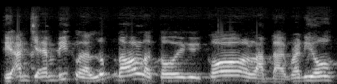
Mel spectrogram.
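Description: Man, high bright voice, excitable storyteller, picked up from a distance. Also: normal speed. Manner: excitable, acts out shouting quotes. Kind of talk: animated personal storytelling.

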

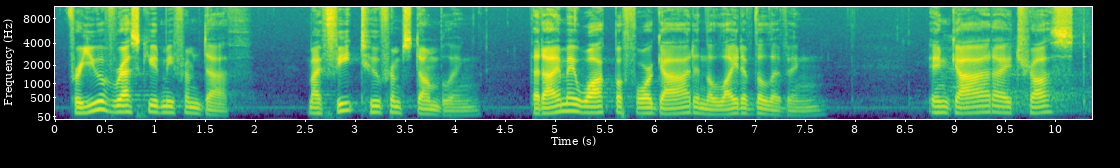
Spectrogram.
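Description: A male lector reads scripture and leads a psalm at an unhurried, solemn pace. His voice has a middling pitch for a man. A cathedral echo follows each phrase, a long reverb rolling through the large church. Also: fairly bright tone. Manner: measured, solemn reading. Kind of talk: liturgical reading and psalm.

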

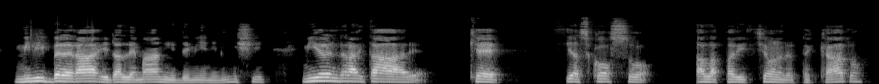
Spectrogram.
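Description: A man with a lowish voice reads scripture aloud. His delivery is slow, measured and devout, an amateur reader who now and then stumbles and restarts a word. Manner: slow, measured, reverent reading with occasional stumbles. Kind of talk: devotional scripture reading.

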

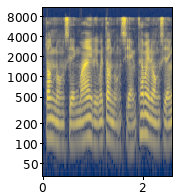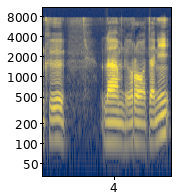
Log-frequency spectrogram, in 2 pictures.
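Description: A man with a low, smooth, resonant voice leads a recitation lesson. He speaks in a level, even tone, reciting each phrase and then breaking it down patiently. The audio is slightly dull and lo-fi. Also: fast. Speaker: Quran reading teacher.

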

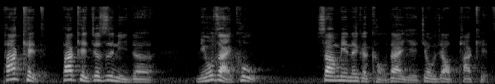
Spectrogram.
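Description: A man's voice: medium pitch, sing-song, normal speed, a bit bright, breathy edge. A middle-aged man teaching a stagecraft class, quizzing his students, cracking jokes and dropping English terms into the lecture.

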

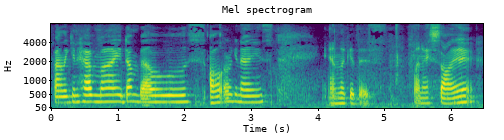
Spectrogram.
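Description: This home fitness vlogger, a young woman, chats to viewers about a product in an easygoing, upbeat review filmed in her bright living room. Her voice sits on the high side, steady and a little slow with vocal fry, over slight background noise.

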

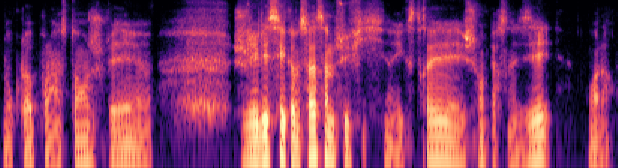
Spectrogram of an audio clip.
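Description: Male tutorial host, low-pitched, halting delivery with fillers, dry close-miked sound. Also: no echo. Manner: hesitant, many "heu" fillers and restarts. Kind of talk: screen-recorded software tutorial.

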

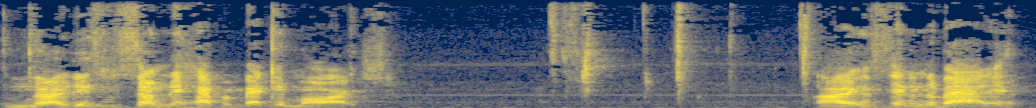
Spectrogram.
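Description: A man with a husky voice, chatting casually and emphatically as he eats crunchy fried chicken, often pausing and humming between bites. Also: a little high, big pitch swings, a bit bright. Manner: eating crunchy fried chicken while talking, with pauses and mm-hums; sassy, emphatic, repeats phrases for emphasis. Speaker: mukbang host. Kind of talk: casual chat while eating. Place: indoors in front of a green backdrop at a table of food.

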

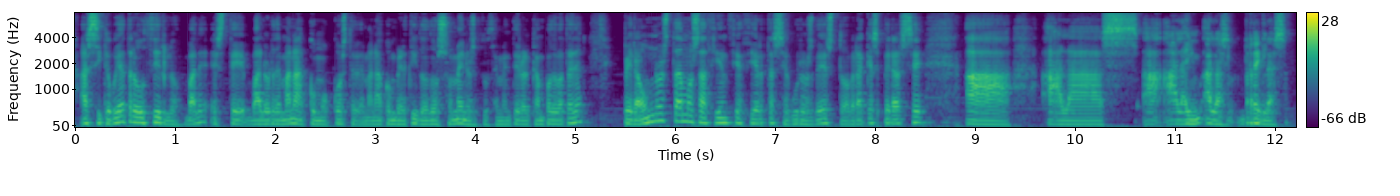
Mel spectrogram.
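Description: A man talking casually through card previews, chatty and quick to correct himself. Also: on the low side, fairly bright tone. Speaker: card game youtuber. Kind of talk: casual card-review commentary.

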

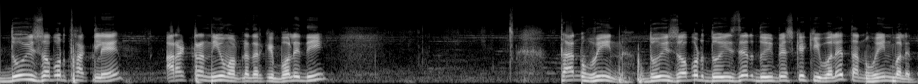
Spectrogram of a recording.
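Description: Man teaching quran reading, high voice, slow, asks then answers himself, kinda muffled lo-fi audio. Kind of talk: spoken lesson with drawn-out recited examples.

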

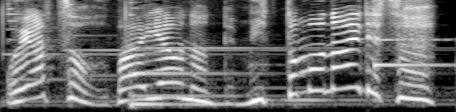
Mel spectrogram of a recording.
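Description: A woman's voice: extremely high pitch, very animated, rapid-fire. A woman voicing a polite, cheerful teenage girl in anime preview dialogue. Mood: chirpy. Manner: sweet and polite. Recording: anime clip played under loud music.

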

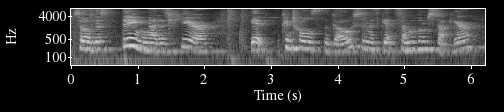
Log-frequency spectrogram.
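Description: A woman's voice: mid-range voice, takes it slowly, a little mellow, distant mic, a little hiss or hum. An older woman speaking casually as a spiritual medium during a ghost hunt in a small room. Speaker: spiritual medium and witch guest. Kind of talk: casual explanation during a ghost-hunting séance. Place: small bare indoor hotel room. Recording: echoey room, off-mic, music underneath.

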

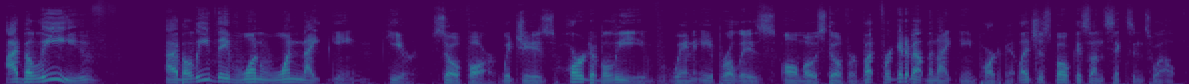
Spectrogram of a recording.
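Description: A man's voice: deep voice, animated, normal speed, fairly bright tone, no room sound. A man in his thirties hosting a postgame radio show from a ballpark booth, talking earnestly and emphatically on a headset mic, with many fillers and repeated words. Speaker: radio sports host. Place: broadcast booth inside a ballpark.

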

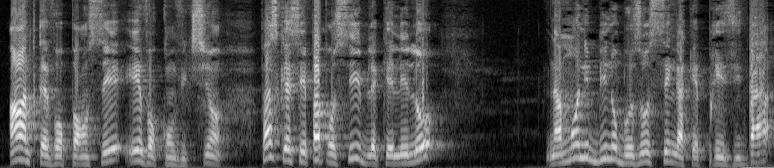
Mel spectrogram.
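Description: A man's voice: mid-range voice, a little mellow. A man with a Congolese accent gives an argumentative political commentary, firing rhetorical questions and thanking viewers by name.

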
